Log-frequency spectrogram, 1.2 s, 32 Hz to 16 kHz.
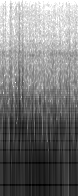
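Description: A Kawasaki Ninja 250 FI motorcycle engine rumbles loudly and close by, its deep exhaust throbbing in uneven pulses as the throttle is worked.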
